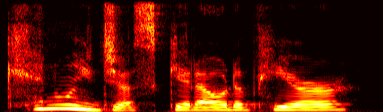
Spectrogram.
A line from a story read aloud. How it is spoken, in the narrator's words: Dean sighed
